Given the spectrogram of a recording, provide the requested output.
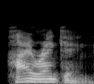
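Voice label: "high-ranking", American English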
